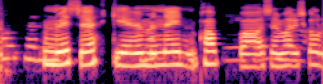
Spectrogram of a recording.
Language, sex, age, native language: Icelandic, male, 12, Icelandic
